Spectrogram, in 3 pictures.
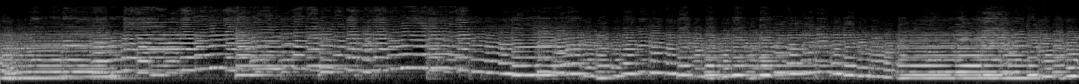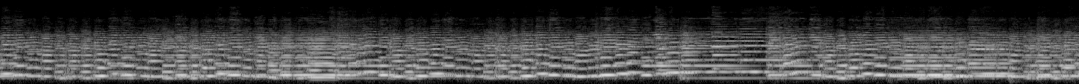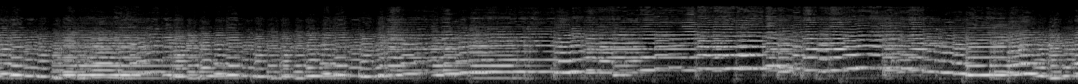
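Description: Two fiddles playing a tune together, unaccompanied, with quick-moving melody notes and no pauses.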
